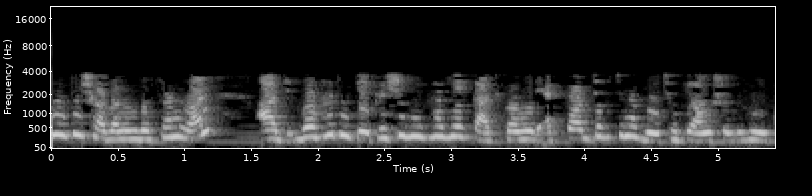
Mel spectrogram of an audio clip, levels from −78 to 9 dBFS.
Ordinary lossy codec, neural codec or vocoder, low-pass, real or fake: none; none; 3.6 kHz; real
